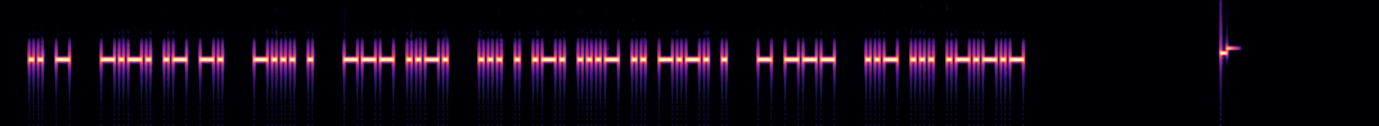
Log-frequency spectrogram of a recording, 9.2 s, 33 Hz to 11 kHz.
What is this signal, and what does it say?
Morse code, heard as a keyed tone, about 40 wpm, 700 Hz. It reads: IT CAN BE OF SERVICE TO US.
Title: Sentences from Top 1200 Words 40wpm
